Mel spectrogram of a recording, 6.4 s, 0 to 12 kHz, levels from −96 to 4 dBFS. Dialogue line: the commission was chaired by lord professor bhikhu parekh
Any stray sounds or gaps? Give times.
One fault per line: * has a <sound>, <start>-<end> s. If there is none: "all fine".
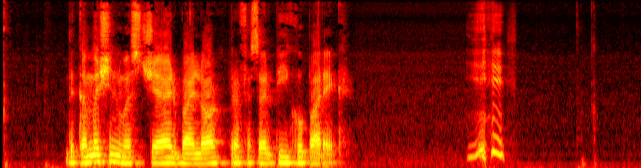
* has a laugh, 4.7-5.2 s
